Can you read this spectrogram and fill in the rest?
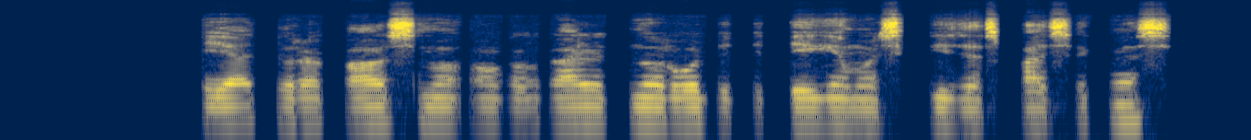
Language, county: Lithuanian, Panevėžys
